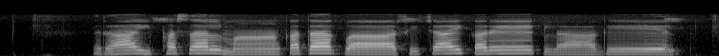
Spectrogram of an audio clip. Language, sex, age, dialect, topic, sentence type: Chhattisgarhi, female, 36-40, Eastern, agriculture, question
